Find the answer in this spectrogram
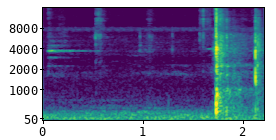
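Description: Tennis racket striking the ball once in a forehand, a single sharp pop near the end, over a steady low background rumble.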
